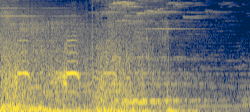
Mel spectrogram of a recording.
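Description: Cartoonish goose honks from the Gilded Goose card in MTG Arena, a couple of short nasal calls over a game soundtrack, fairly close and clear, fading toward the end.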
